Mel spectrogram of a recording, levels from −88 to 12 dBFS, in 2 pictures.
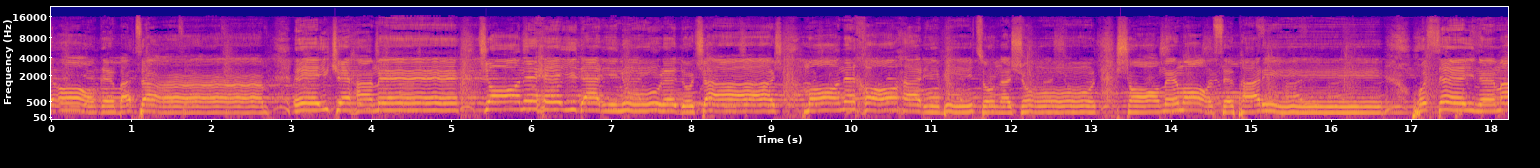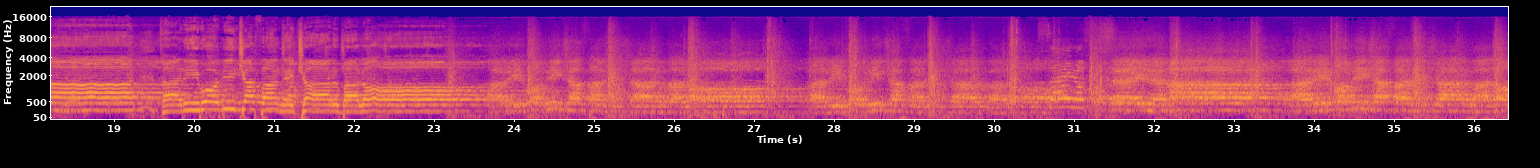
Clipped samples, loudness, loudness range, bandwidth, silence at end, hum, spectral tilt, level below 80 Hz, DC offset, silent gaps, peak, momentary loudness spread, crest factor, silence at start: under 0.1%; -11 LUFS; 5 LU; 17 kHz; 0 s; none; -3.5 dB/octave; -38 dBFS; under 0.1%; none; 0 dBFS; 7 LU; 12 dB; 0 s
